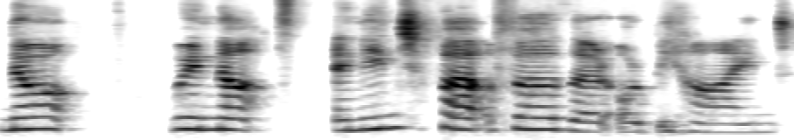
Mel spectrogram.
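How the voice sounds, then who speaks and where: Speaking with a Turkish accent, a woman has a bright, sharp tone. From Turkey. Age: 30s. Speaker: abuse survivor and fashion business owner. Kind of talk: testimony. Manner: halting.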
